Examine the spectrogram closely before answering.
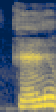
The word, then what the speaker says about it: que: Now, the Q-U-E in Spanish is pronounced as que, okay? It has a hard C sound. We don't pronounce the U here. It's really just serving as a placeholder.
